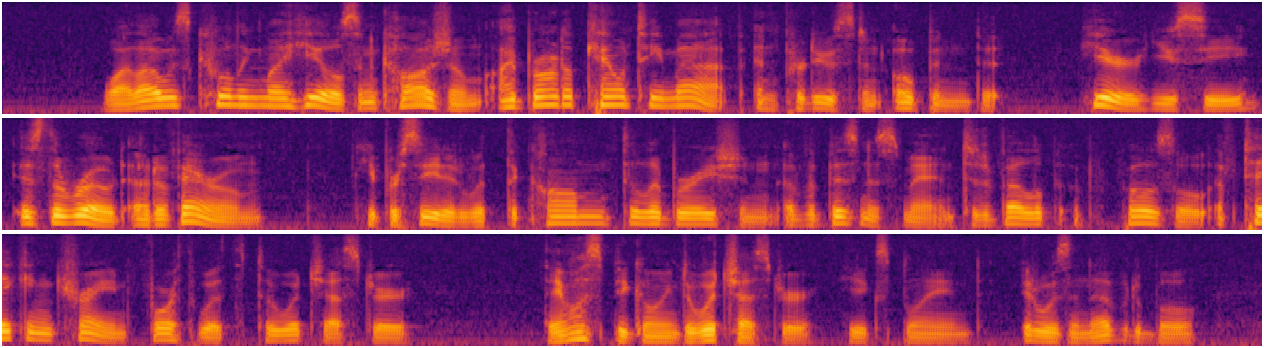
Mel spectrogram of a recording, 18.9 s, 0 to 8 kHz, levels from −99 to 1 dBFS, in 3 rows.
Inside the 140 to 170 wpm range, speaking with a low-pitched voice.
No: average, 185 wpm; low, 105 Hz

